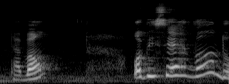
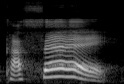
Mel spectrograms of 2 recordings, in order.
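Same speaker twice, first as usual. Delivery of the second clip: café with FÉ loud and held long; stress on final syllable; 7 dB louder than usual. Shown as a demonstration. Teacher showing the class the strongest syllable, stressed café. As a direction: call out café, stretching the final fé. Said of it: "nem precisava chamar no portão".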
